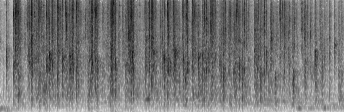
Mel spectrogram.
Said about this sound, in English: Let's give a nice round of applause to Dr. Michael Yazzulo.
